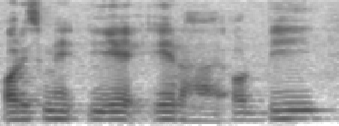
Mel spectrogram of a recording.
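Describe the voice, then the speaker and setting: A man with a Hindi accent teaches English pronunciation in a steady mid-pitched voice. He explains each rule step by step, repeats the example words and keeps checking that students follow. The recording sounds a little dull and lo-fi. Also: unhurried. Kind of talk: spoken English lesson.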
